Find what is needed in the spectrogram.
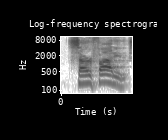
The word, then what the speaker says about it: Sarfati: A-M-I-R, his first name, Amir Sarfati, silent T, S-A-R-F-A-T-I.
